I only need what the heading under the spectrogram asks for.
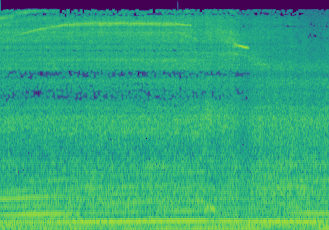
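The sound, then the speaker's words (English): Turbocharged race car engine driven around a racetrack, a loud, continuous droning roar with a thin high whine held through the first half and a brief falling whistle later. “Love that turbo sound. Yeah, it's better than generic rock music.”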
